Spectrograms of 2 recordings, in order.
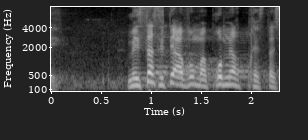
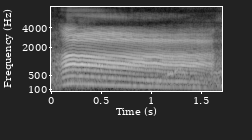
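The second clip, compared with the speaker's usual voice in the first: mock wail; 7 dB louder than usual. Despairing reaction to heckle.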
